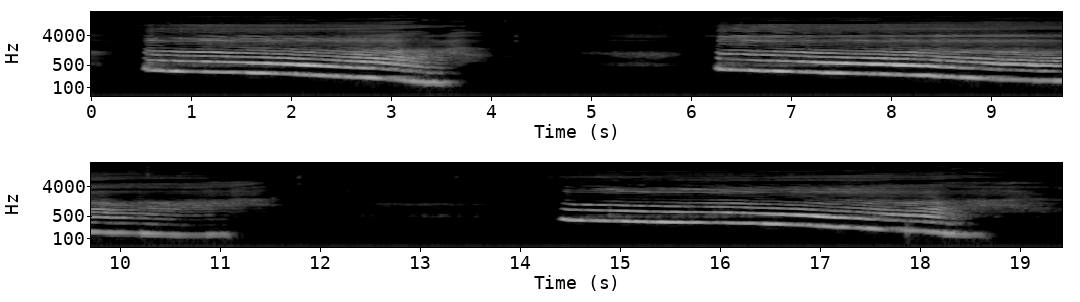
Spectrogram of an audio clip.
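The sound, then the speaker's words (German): Three long, exaggerated yawns on an open vowel (A or O), each a loud voiced sigh sliding downward in pitch over several seconds, separated by short silences, done as a voice warm-up while standing hip-width with loose knees and stretching. No speech, just the drawn-out vocal yawning. “Dabei gähnen Sie auf A oder O.”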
